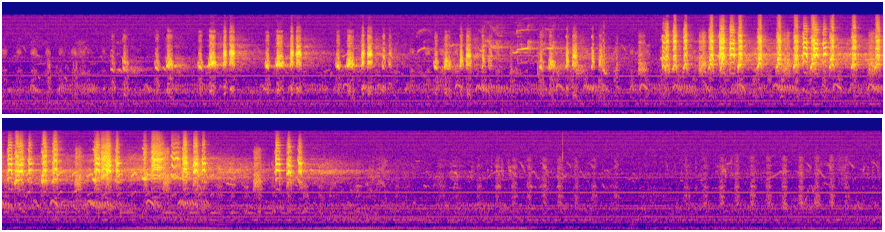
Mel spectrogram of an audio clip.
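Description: A bird calling: a long run of short, harsh, rapidly repeated notes that grows denser and louder, then breaks off.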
